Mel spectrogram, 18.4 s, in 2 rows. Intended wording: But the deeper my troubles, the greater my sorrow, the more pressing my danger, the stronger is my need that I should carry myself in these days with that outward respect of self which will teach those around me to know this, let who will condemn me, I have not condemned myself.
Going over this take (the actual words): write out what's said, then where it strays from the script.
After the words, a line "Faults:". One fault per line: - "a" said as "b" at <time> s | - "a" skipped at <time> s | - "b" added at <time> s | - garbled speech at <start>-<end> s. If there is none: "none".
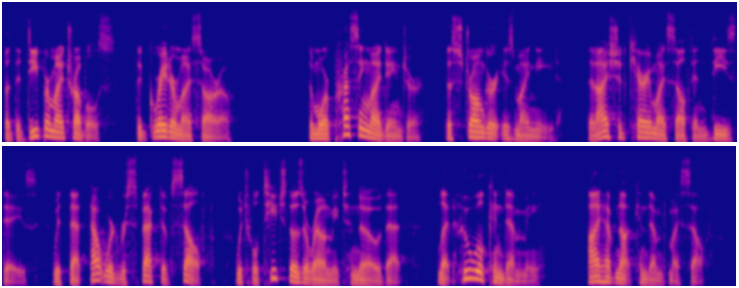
But the deeper my troubles, the greater my sorrow, the more pressing my danger, the stronger is my need that I should carry myself in these days with that outward respect of self which will teach those around me to know that, let who will condemn me, I have not condemned myself.
Faults:
- "this" said as "that" at 13.9 s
